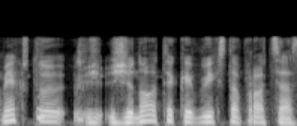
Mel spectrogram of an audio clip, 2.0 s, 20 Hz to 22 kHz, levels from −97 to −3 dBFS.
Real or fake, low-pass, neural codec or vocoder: real; 7.2 kHz; none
